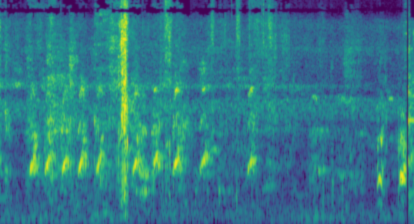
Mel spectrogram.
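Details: Rescued Teddy-type toy poodle, once abandoned and infested with maggots, at the Harbin Liu Li small animal rescue station in northeast China; short mid-pitched yaps come in a quick run of about eight, then scattered single barks over steady background noise.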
